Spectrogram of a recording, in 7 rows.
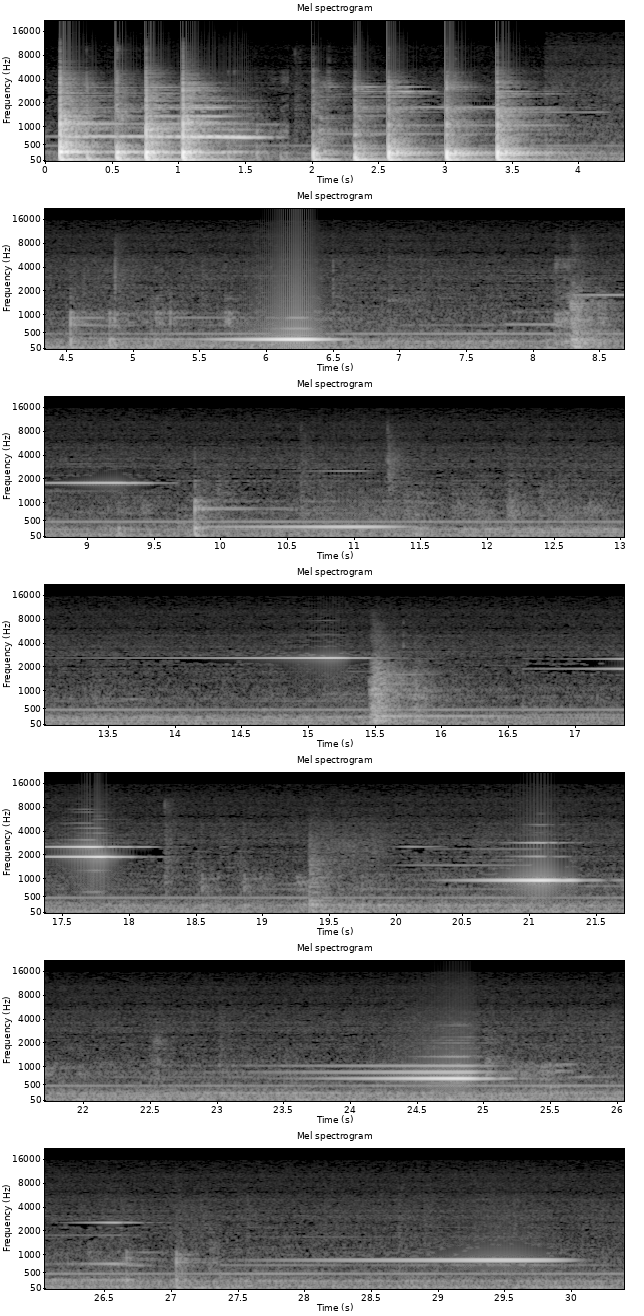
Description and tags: PA microphone feedback (2)
This is the "cliche" sound of someone tapping on a public address microphone before speaking. This has a bit more feedback than (1)
I used an EV635 microphone hooked up to an amp. The PA speaker is positioned incorrectly behind the microphone, the volume is too loud, the EQ is off and the room is live - so there's a ringing or feedback.
I took the AKG condenser microphone out of the audio booth and brought it into the studio to record the amp set-up. Encoded with M-Audio Delta AP
feedback, microphone, noise, pa, tapping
